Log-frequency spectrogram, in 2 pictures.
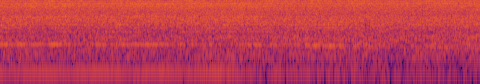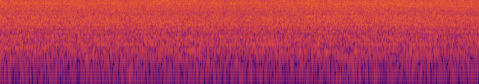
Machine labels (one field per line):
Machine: fan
